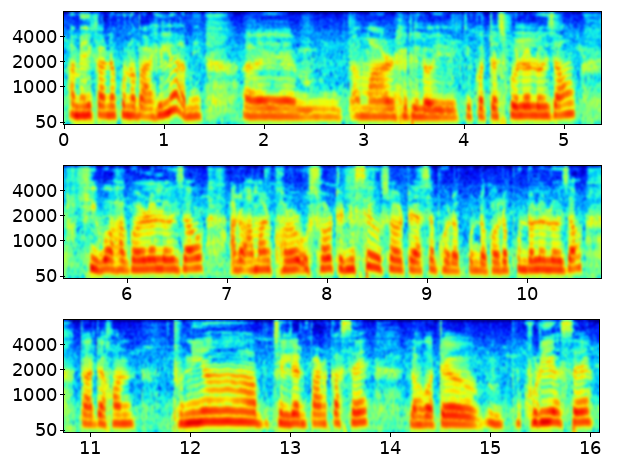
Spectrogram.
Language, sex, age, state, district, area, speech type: Assamese, female, 30-45, Assam, Udalguri, rural, spontaneous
